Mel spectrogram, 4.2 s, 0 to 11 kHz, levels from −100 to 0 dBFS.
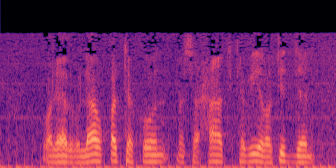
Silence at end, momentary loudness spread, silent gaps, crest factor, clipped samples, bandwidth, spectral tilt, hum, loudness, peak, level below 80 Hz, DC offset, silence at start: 0 s; 10 LU; none; 18 dB; under 0.1%; 5.8 kHz; -11 dB/octave; none; -26 LUFS; -8 dBFS; -46 dBFS; under 0.1%; 0 s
